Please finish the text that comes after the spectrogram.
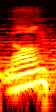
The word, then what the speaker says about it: non: Oh, the tourists eat it up, non? Ugh. If you're gonna pronounce non in French, don't pronounce the last N.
